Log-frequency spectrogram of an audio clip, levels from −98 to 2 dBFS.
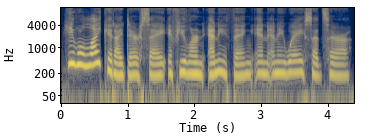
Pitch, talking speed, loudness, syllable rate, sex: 215 Hz, 220 wpm, -18 LUFS, 4.7 syllables/s, female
